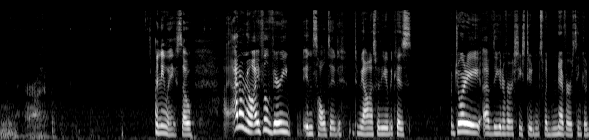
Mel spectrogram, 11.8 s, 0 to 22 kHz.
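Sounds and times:
dog low rumbling chuckle-like growl: 0.0 - 1.3
speech: 3.1 - 8.3, 9.0 - 11.7.

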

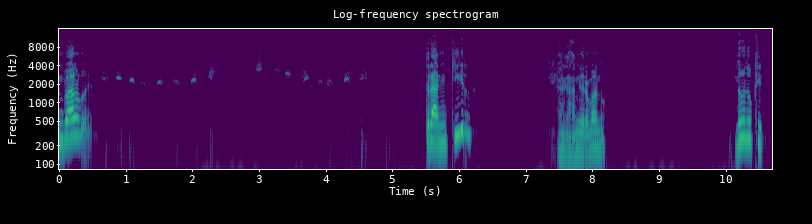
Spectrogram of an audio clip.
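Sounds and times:
speech: 0.0 - 0.6, 5.5 - 6.3, 7.5 - 8.3, 10.1 - 10.6
woman whistling a light choppy tune while doing a task: 0.6 - 4.8.

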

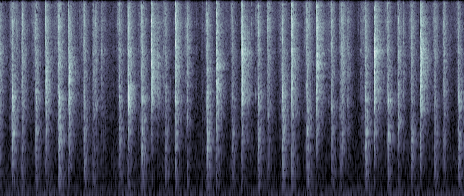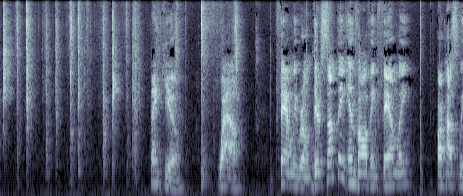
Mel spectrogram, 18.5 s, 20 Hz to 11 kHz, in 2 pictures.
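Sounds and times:
tarot cards being shuffled by hand: 0.0 - 14.8
speech: 12.3 - 13.0, 13.6 - 14.2, 14.9 - 18.5.

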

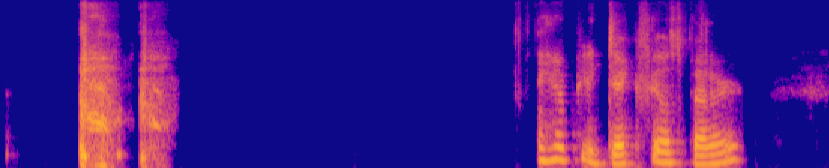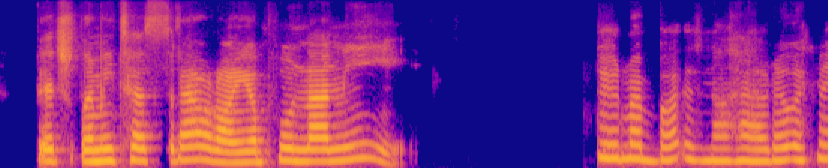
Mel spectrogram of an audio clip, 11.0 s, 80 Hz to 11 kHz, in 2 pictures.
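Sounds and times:
person coughing harshly after smoking: 0.5 - 1.2
speech: 3.6 - 5.0, 5.8 - 8.3, 9.5 - 11.0.

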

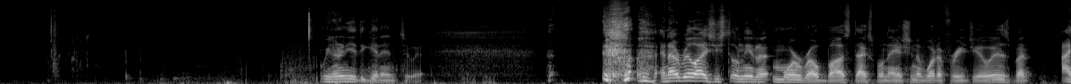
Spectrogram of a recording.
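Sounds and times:
sipping water: 0.0 - 10.7
swallowing: 0.4 - 6.6
speech: 3.2 - 4.6, 6.2 - 10.7.

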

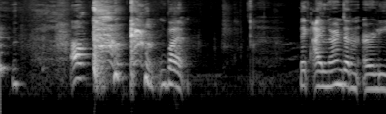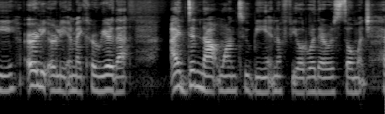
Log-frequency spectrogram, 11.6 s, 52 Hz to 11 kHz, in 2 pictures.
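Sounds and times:
speech: 0.2 - 0.4, 1.0 - 2.9, 4.5 - 7.8, 8.4 - 11.5
harsh cough: 1.4 - 2.4.

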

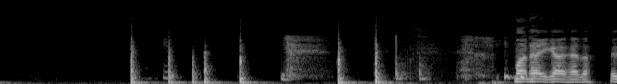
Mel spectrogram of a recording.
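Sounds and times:
sharp knocks on a door: 1.3 - 2.7, 3.4 - 4.3
speech: 5.2 - 6.1.

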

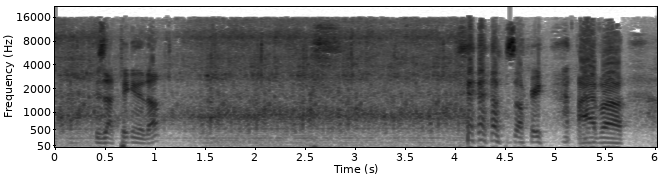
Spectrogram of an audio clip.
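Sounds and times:
gyroscopic powerball wrist exerciser spinning: 0.0 - 4.4
speech: 0.4 - 1.2, 4.1 - 5.9
laughter: 4.0 - 5.4.

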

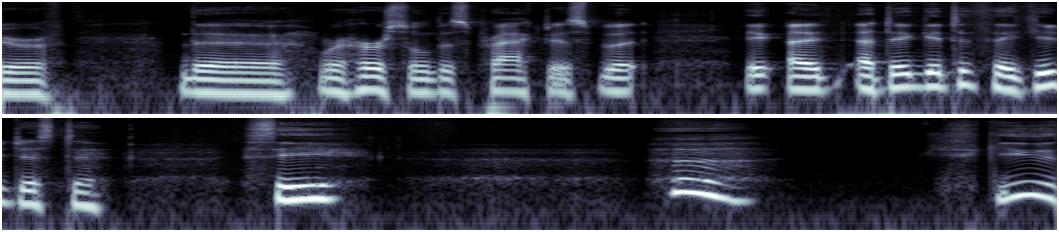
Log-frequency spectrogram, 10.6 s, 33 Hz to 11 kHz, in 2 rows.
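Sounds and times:
speech: 0.0 - 5.8, 6.5 - 7.1, 8.6 - 9.1, 10.0 - 10.5
person yawning: 8.5 - 9.2.

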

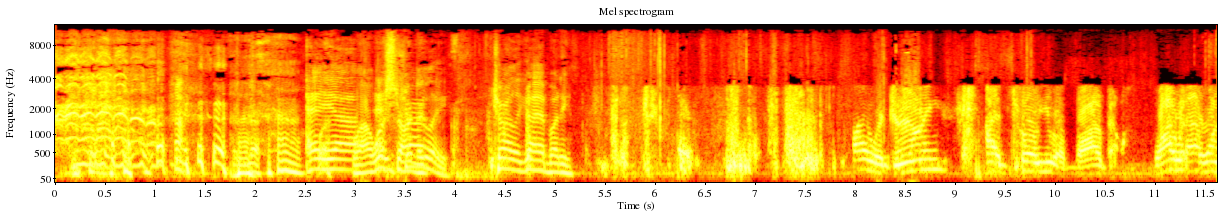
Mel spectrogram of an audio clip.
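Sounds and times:
horse whinnying loudly: 0.0 - 0.8
laughter: 0.0 - 3.5
speech: 0.2 - 6.5, 8.0 - 11.6.

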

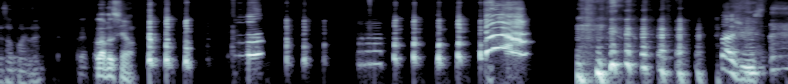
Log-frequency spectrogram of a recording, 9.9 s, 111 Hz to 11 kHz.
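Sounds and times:
speech: 0.0 - 1.8, 7.2 - 7.8, 9.1 - 9.7
person imitating a chicken with clucks and squawks: 1.8 - 6.7
laughter: 7.2 - 9.8.

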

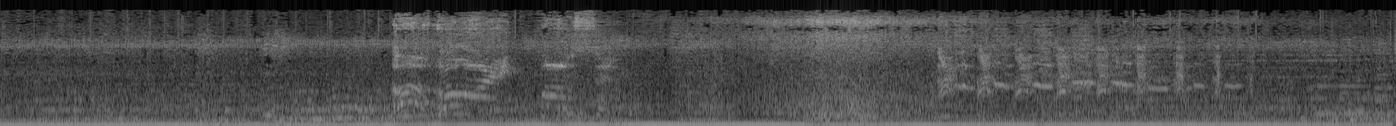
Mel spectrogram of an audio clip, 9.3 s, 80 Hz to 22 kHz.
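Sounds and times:
sport fishing motorboat engine speeding past in a harbor: 0.0 - 9.3
laughter: 6.2 - 8.7.

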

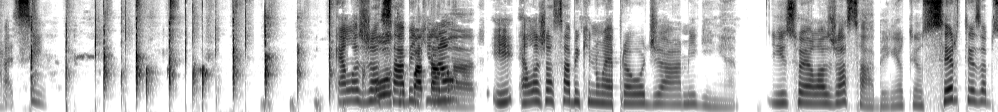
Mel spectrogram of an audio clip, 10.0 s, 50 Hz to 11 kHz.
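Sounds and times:
hands clapping: 0.0 - 4.0
speech: 0.2 - 0.6, 3.5 - 9.9.

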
